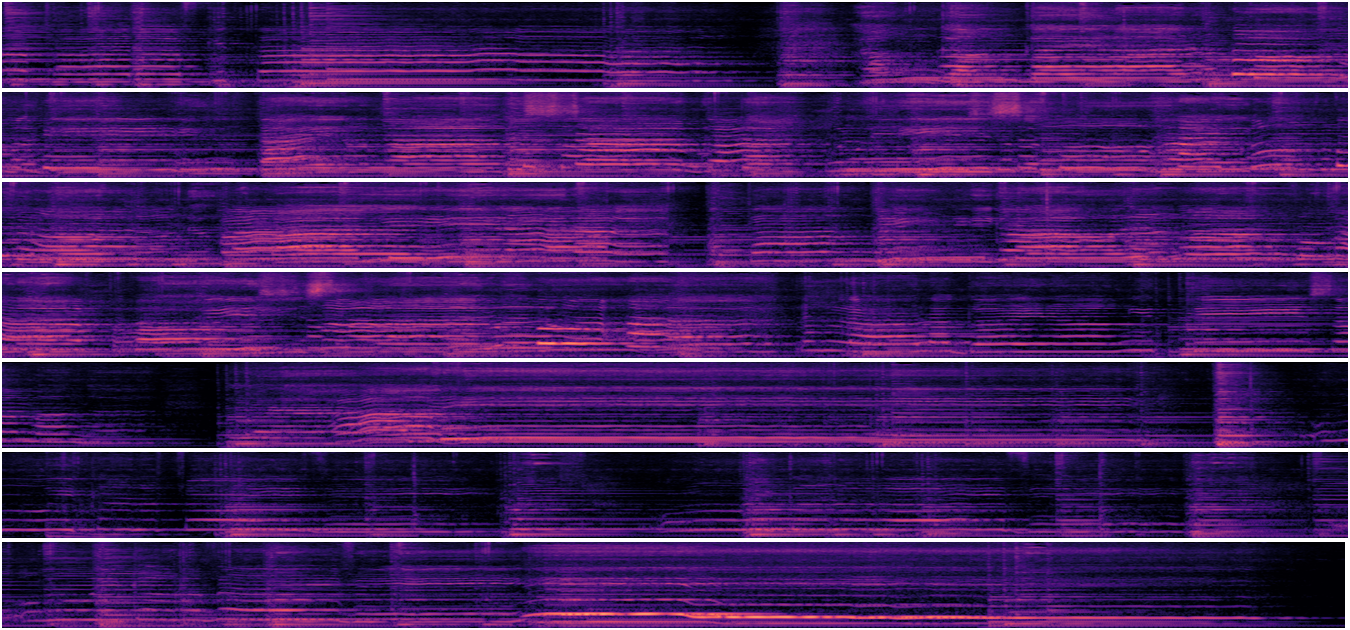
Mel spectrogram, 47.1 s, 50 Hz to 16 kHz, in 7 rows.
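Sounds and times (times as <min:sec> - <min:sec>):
acoustic guitar: 0:00.0 - 0:47.0
person singing a ballad: 0:00.0 - 0:47.0
person humming: 0:42.9 - 0:46.8.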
